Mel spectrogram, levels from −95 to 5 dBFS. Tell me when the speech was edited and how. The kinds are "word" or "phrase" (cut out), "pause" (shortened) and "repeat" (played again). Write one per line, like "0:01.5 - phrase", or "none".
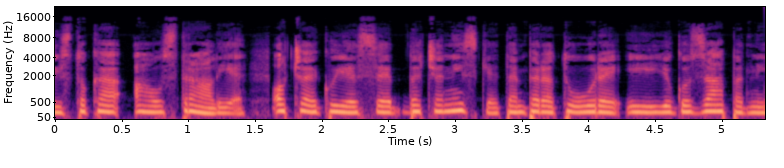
none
